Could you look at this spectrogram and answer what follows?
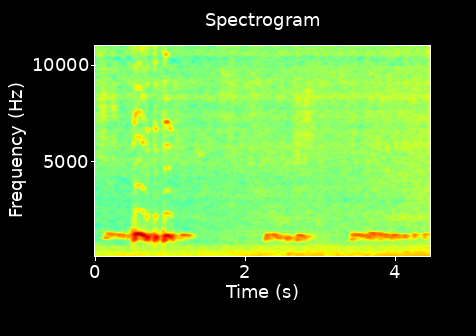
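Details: Local zebra dove singing as a lure among answering doves: one loud stuttering three-note coo phrase at the start, then two fainter level coos from other birds and a low hum.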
